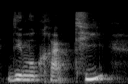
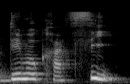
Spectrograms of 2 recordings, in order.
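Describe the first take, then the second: First: The consonant before the last vowel sounds like T. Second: The consonant before the last vowel sounds like S. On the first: "on va garder le son T" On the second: "comme en français avec le son S pour le T"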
